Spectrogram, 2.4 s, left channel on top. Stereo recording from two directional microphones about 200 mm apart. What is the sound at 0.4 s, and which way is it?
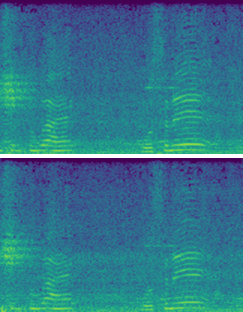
Speech, 25° left (ahead or behind).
